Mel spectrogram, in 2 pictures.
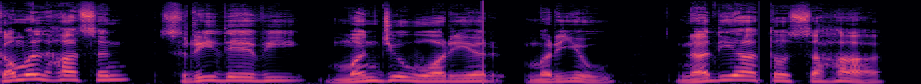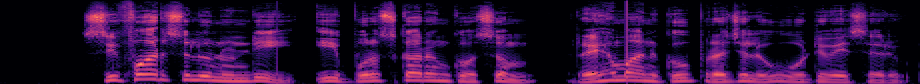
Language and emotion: Telugu, neutral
